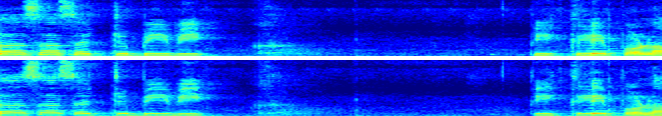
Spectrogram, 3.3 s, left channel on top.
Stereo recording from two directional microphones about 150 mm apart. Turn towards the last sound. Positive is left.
turn(degrees=50)  # may be behind; listen again after turning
